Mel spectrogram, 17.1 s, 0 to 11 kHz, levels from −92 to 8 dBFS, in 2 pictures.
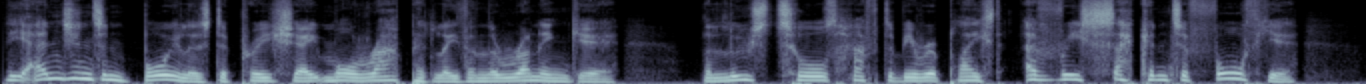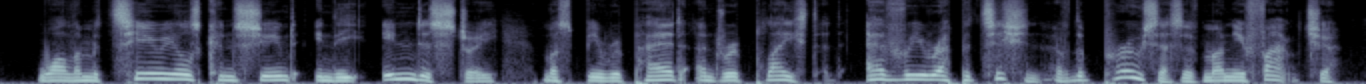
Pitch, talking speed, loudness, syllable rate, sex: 150 Hz, 150 wpm, -19 LUFS, 5.3 syllables/s, male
